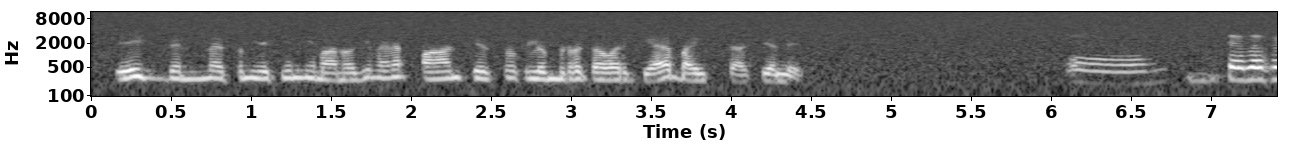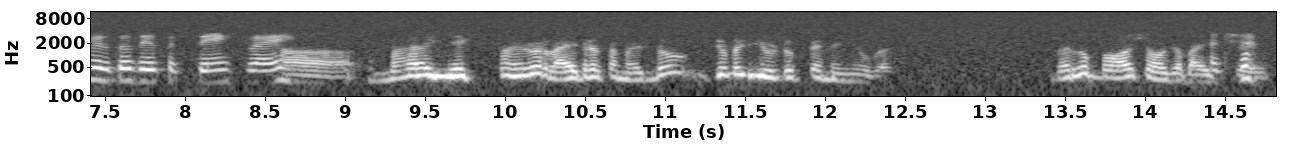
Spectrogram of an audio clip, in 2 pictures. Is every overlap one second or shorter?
Yes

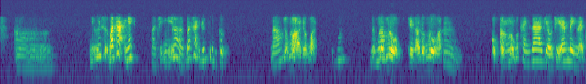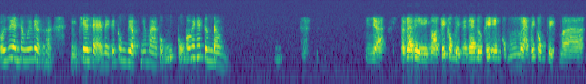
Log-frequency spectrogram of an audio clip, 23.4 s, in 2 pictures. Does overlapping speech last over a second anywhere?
No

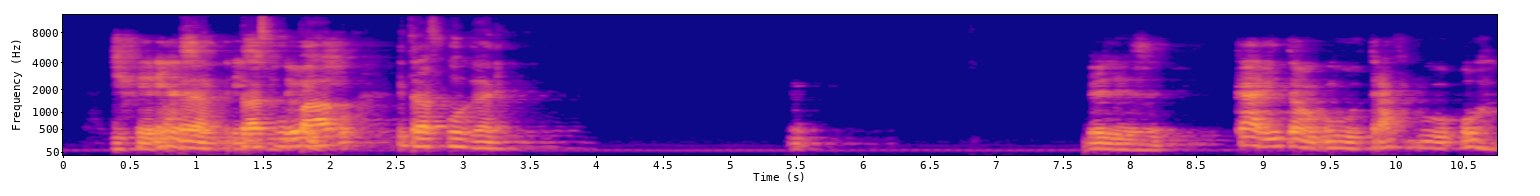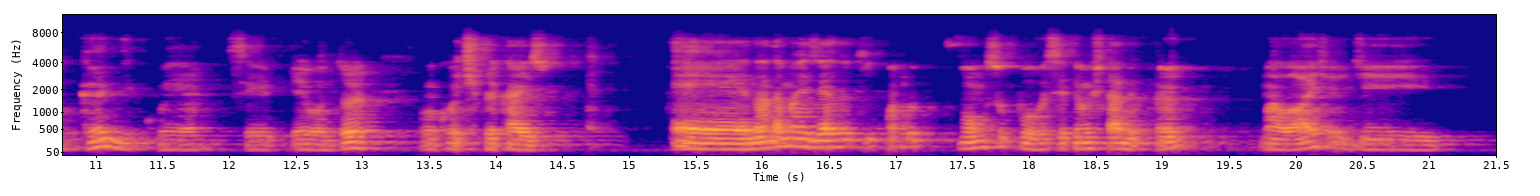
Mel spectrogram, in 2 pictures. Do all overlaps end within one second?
No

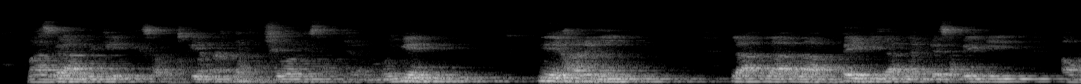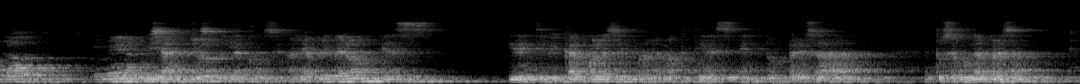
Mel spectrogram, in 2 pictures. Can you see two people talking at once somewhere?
Yes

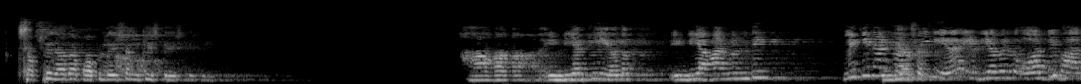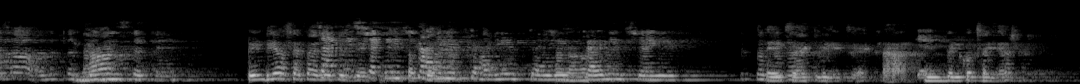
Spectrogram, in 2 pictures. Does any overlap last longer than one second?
Yes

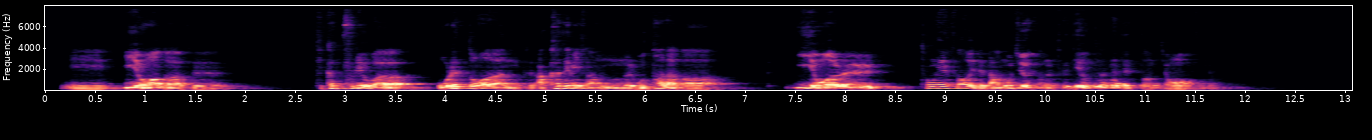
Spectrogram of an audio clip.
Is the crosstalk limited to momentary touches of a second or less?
No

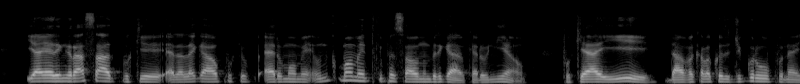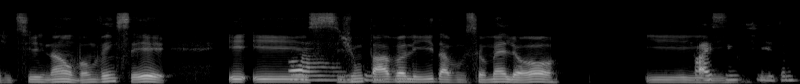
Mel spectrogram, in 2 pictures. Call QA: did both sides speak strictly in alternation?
No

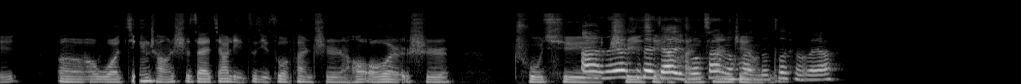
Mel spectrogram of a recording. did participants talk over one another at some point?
Yes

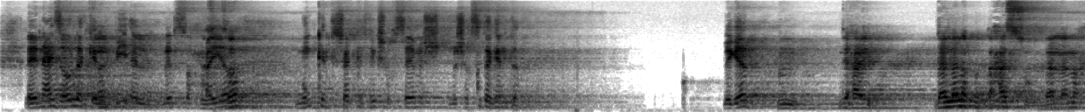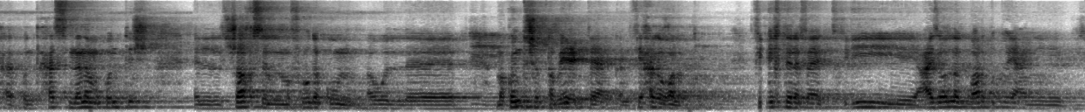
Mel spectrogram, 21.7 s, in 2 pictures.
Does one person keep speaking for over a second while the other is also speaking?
No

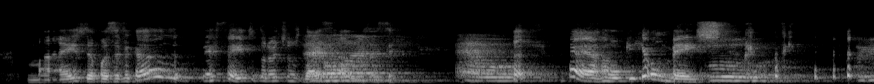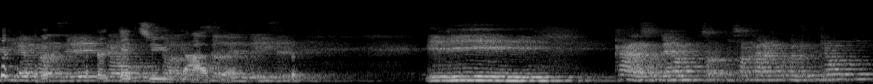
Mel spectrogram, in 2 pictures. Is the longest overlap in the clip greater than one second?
Yes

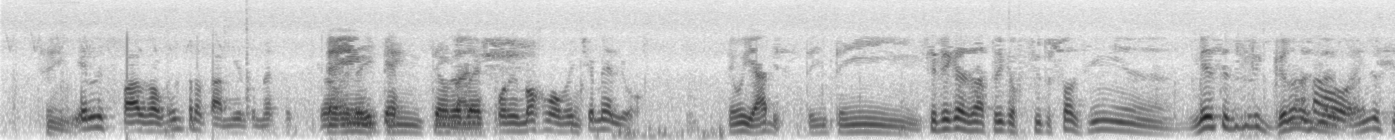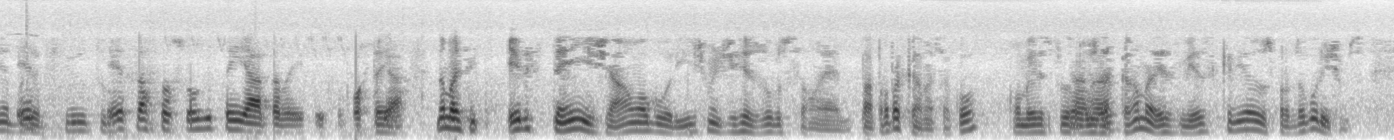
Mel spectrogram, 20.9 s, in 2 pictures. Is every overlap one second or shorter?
No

